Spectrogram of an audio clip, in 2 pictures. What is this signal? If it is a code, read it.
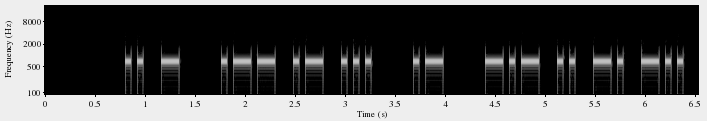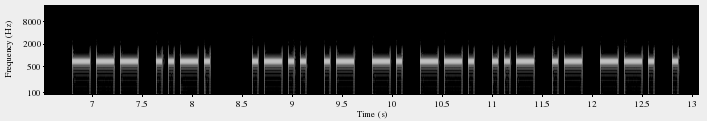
Morse code, heard as a keyed tone, about 20 wpm, 700 Hz. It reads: IT WAS A KIND OF LANGUAGE
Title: Sentences from Top 500 Words 20wpm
